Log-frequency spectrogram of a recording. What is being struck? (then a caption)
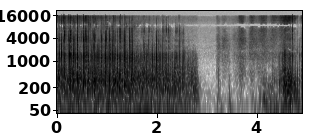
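Woven fabric sofa cushion. Short blue-painted nails scratch quickly over a large, soft, stuffed beige sofa cushion of textured woven fabric. The result is a dense, rapid, rough rasping that runs steadily for nearly three seconds, drops to near silence briefly, then returns in quieter bursts before rising again at the end.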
